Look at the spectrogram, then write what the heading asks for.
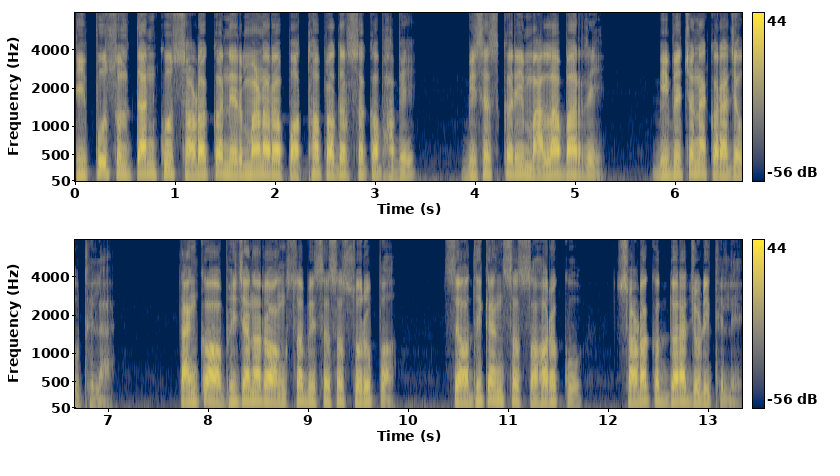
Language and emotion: Odia, neutral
